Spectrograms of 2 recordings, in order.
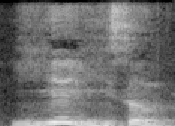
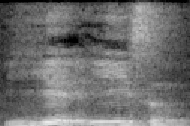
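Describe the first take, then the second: First: Both 이 syllables are said on one flat pitch. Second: The two 이 syllables are said on different pitches. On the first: "요럴 때는 억양이 안 살아있지만" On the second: "요렇게 이야기했을 때는 이, 이와 이가 구별이 되죠"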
